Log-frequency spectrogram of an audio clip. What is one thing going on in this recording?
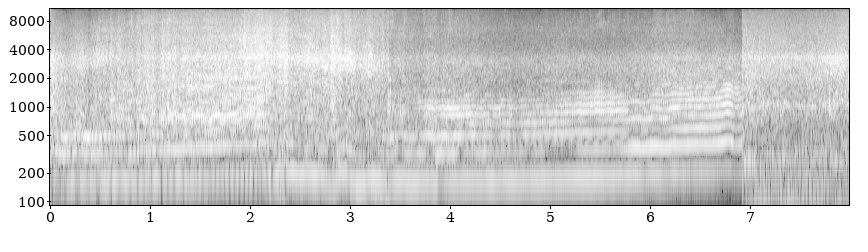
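A rally car engine revs hard and roars past at high speed.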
